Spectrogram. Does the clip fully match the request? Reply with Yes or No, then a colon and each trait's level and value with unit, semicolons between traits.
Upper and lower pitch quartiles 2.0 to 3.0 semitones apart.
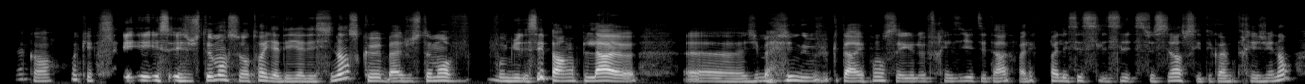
No: average, 3.4 semitones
